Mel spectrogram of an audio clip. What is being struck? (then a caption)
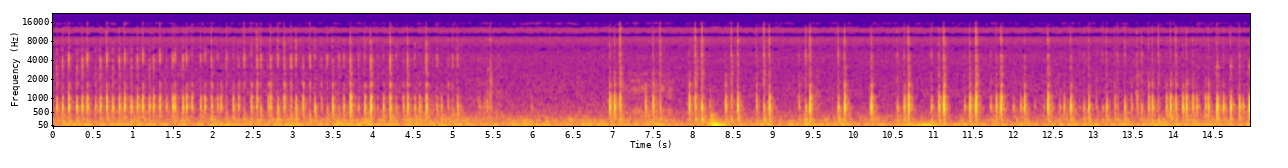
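Plastic paddle hairbrush. Fingernails tap and scratch the plastic handle and back of a plastic paddle hairbrush with a pink rim as it is turned in the hand. Rapid, dry clicks with a hollow mid-pitched tone patter densely for about five seconds, thin out to a near-quiet scratching pause, then resume as quick irregular taps through the end.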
